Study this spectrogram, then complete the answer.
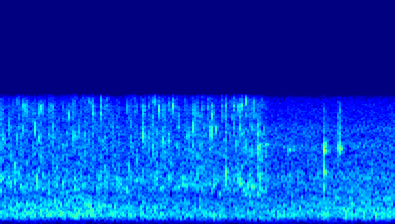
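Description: Water trickles and splashes steadily from a ladle at a Shinto shrine purification basin, a close, continuous pour with a few small drips near the end.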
